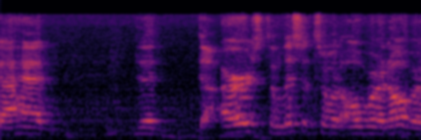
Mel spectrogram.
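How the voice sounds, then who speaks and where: A man with a fairly high voice talks while noticeable background noise plays behind him. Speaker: music artist video blogger. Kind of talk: video blog. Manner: halting, repeats words.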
